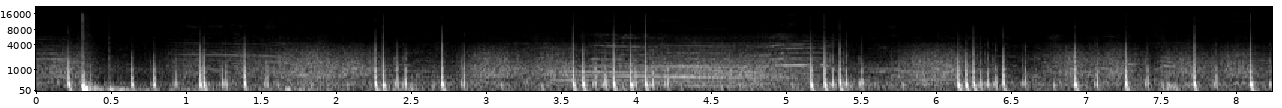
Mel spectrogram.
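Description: Aerial fireworks bursting: a quick, irregular run of sharp bangs and crackles, the loudest bang just after the start.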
